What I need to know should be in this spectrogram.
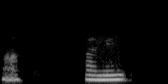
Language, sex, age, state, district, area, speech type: Marathi, female, 18-30, Maharashtra, Sangli, rural, conversation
